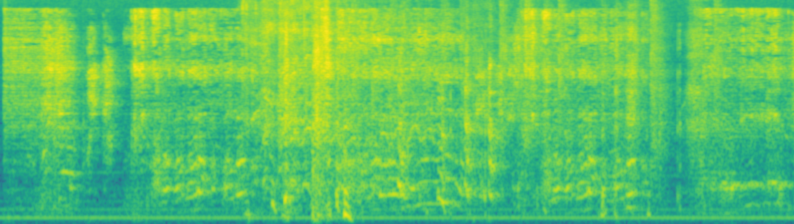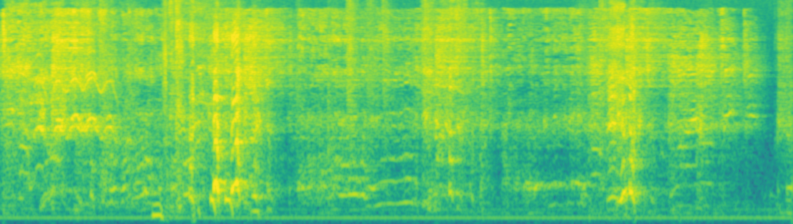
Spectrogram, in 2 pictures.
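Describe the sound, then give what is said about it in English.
A goat screams again and again in loud, wavering, human-like bleats, with a steady low hum running underneath. “The screaming goat.”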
